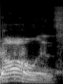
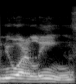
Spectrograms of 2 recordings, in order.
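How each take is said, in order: First: The name is run together, local style. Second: The name is said in full, tourist style. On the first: The speaker is from the area. The speaker calls it right. "You're going to Nolans" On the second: The speaker is not from the area. The speaker calls it wrong. "don't say you're going to New Orleans because then they know you're not from around there"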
